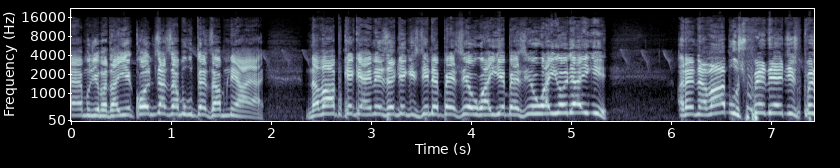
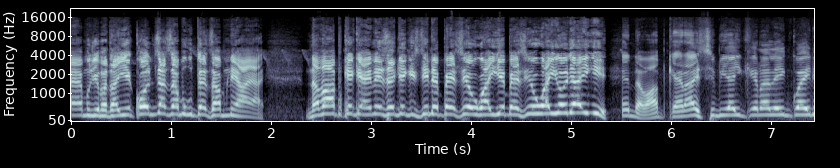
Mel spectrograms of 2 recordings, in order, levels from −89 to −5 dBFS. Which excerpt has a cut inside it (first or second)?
second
